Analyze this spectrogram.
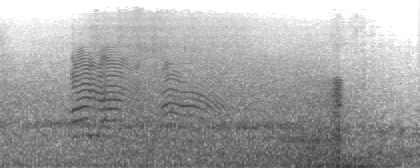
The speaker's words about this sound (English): The wind is picking up. And we're taking on water. I don't know how much longer she'll hold in this squall.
